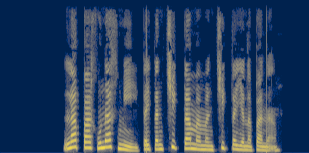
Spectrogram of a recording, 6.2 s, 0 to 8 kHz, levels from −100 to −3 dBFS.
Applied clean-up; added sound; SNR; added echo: none; none; none; none.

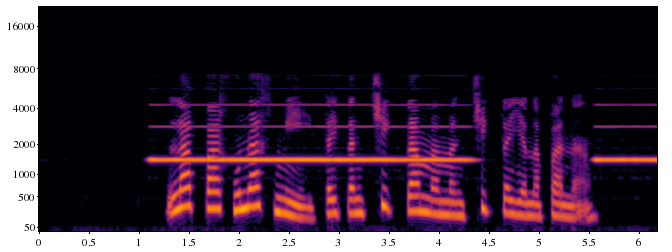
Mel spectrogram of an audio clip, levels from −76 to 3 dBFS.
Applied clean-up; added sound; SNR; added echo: none; Wind instrument, woodwind instrument; -1 dB; none.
